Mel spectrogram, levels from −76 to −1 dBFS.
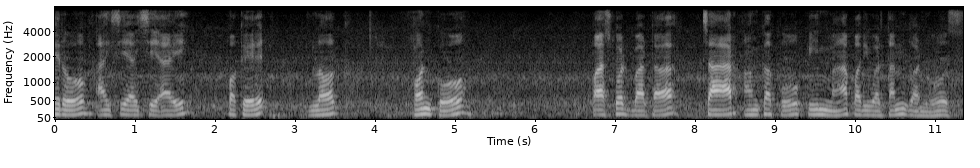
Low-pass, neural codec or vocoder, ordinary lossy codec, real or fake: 7.2 kHz; codec, 16 kHz, 2 kbps, FunCodec, trained on Chinese and English, 25 frames a second; none; fake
